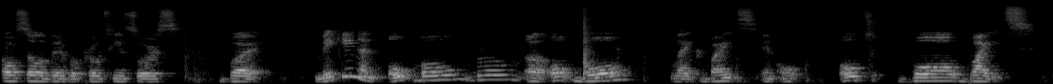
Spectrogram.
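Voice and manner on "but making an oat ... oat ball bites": drawn-out New York accent, New York vowels. Listing favorite easy snacks, the speaker's New York accent comes out. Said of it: "My New York accent's coming out here".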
